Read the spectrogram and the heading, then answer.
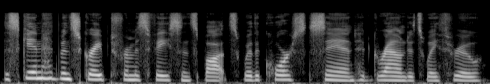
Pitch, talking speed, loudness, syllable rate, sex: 205 Hz, 230 wpm, -18 LUFS, 4.6 syllables/s, female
